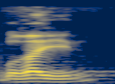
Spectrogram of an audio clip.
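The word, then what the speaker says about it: غين: Huruf ghain di beberapa kaum muslimin, di antara kesalahan dalam membaca huruf ghain adalah dengan menahan, ya, dengan menahan, ga, gi, gu. Itu tidak benar, karena huruf ghain, ya, cara pengucapannya adalah dengan tidak ada suara yang tertahan. Dia plong, lepas, ya. Dan juga huruf ghain bukan dengan nafas. Ra, ri, ru. Tidak. Dia tidak dengan nafas.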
